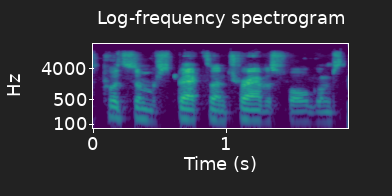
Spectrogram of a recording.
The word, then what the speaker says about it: Fulgham: Could you pronounce his name right? Fulgham. You said Fulgham.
